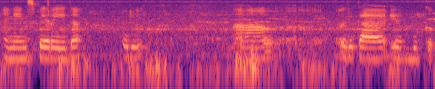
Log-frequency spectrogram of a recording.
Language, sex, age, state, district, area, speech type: Malayalam, female, 18-30, Kerala, Kollam, rural, spontaneous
